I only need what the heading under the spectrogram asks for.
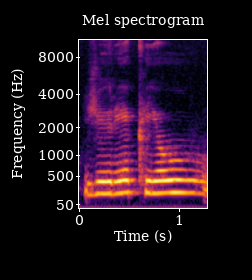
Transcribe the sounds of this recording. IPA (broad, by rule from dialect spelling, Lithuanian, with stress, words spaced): ʒʲuːˈrʲeːk jɛʊ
